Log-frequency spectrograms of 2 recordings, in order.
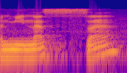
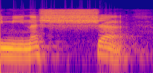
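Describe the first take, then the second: First: The consonant is a plain s sound. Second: The consonant is a breathy sh sound. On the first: The speaker calls it wrong. "jangan sampai tertukar dengan sin, bukan minassa" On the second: The speaker calls it right. "tapi minasya. Udaranya berembus banyak"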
